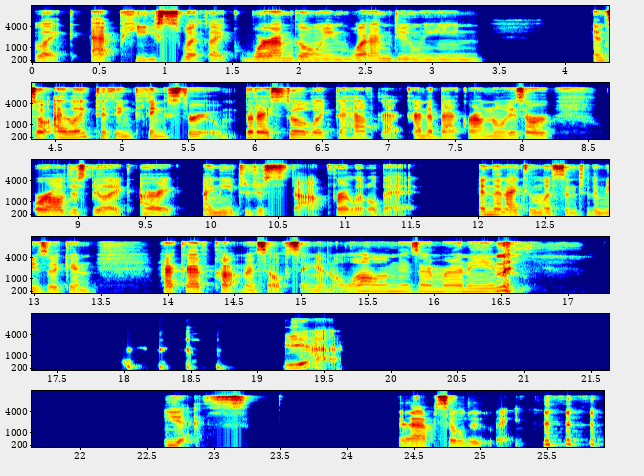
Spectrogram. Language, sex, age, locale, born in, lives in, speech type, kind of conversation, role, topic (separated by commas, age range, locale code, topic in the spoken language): English, female, 35-39, en-US, United States, United States, conversation, podcast, guest, What are effective ways to maintain healthy routines when life gets hectic?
